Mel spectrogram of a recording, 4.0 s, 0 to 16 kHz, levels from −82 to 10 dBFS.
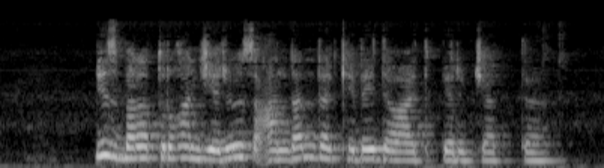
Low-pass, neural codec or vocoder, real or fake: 9.9 kHz; none; real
